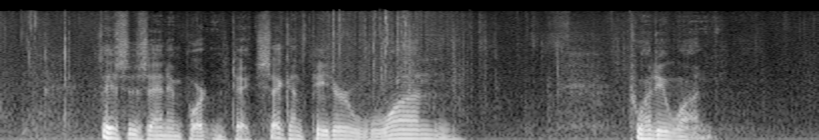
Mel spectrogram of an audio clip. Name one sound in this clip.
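An elderly man speaks slowly and deliberately into a microphone.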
